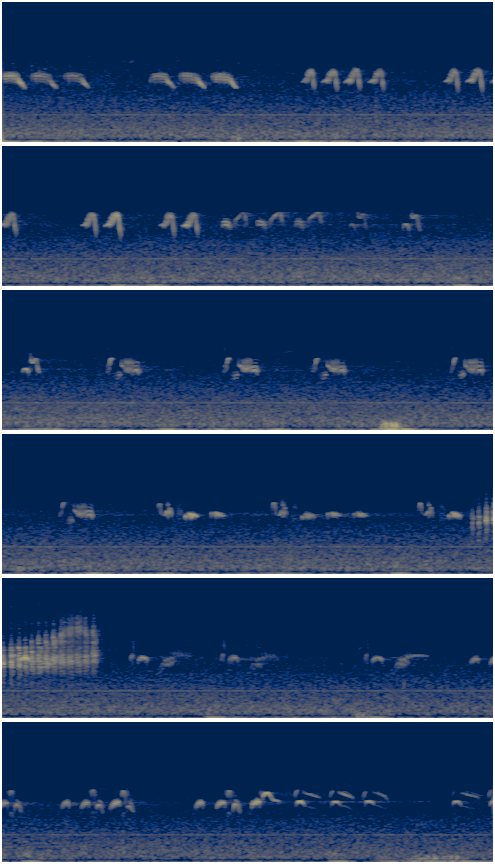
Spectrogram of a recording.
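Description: Small birds chirping in quick series of short, high, downward-slurred notes, again and again with short gaps. About twenty seconds in there is a brief burst of hiss.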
